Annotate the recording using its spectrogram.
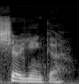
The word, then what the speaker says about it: Shoyinka: It's Shoyinka. – Yeah, there it is. – Hey, the clear thing is we don't know who this guy is, really. Yeah. – Joe Tryon Shoyinka.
